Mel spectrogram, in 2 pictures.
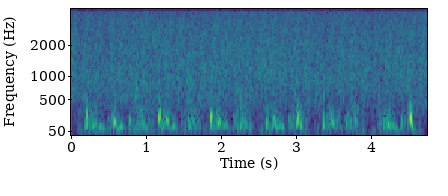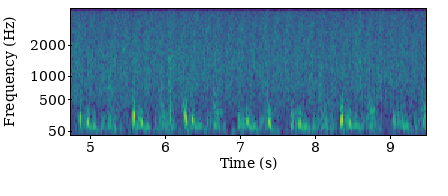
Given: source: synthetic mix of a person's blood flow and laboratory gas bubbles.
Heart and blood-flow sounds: Doppler ultrasound of blood flow; precordium
6.04-6.16 s: bubbles
6.23-6.31 s: bubbles
From the record:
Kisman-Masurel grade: 112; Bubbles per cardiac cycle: 1 to 2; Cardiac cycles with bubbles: 1 to 10%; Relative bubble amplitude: moderate (0.250 to 0.450); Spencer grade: 1 (occasional bubble signal discernible with the cardiac motion signal, with majority of cardiac periods free of bubbles); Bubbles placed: anywhere in the cardiac cycle

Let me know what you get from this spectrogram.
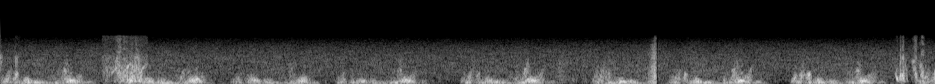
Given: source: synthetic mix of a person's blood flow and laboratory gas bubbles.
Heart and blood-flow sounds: Doppler ultrasound of blood flow; precordium
0.00-0.04 s: bubbles
0.14-0.21 s: bubbles
1.02-1.48 s: bubbles
8.93-9.27 s: bubbles
From the record:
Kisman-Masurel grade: 223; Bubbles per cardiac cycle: several, 3 to 8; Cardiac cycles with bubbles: 10 to 50%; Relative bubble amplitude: loud (0.450 to 0.775); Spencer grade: 2 (many but less than half of the cardiac periods contain bubble signals, singularly or in groups); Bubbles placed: anywhere in the cardiac cycle

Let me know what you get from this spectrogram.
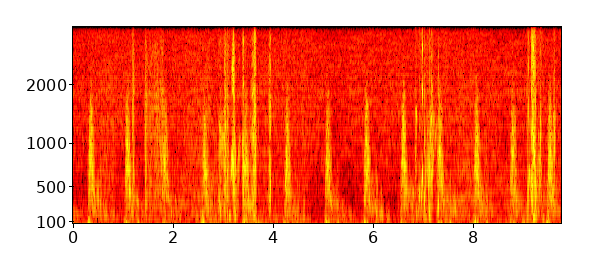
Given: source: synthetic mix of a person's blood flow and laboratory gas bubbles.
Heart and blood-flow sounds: Doppler ultrasound of blood flow; subclavian vein
2.90-3.35 s: bubbles
3.38-3.68 s: bubbles
6.84-7.36 s: bubbles
9.05-9.39 s: bubbles
9.60-9.67 s: bubbles
From the record:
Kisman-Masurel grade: 221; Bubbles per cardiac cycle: several, 3 to 8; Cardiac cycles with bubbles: 10 to 50%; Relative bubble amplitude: barely perceptible (0.100 to 0.250); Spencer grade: 2 (many but less than half of the cardiac periods contain bubble signals, singularly or in groups); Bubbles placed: anywhere in the cardiac cycle

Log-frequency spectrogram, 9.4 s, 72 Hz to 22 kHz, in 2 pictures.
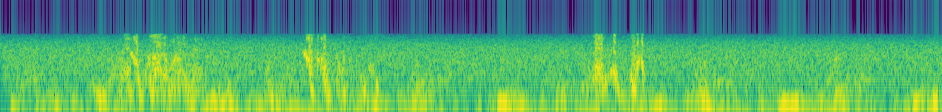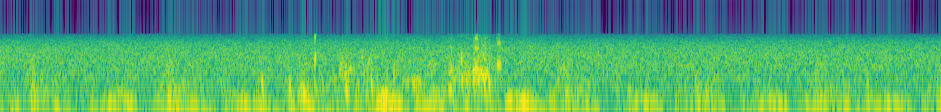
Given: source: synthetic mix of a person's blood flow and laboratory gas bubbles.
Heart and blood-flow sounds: Doppler ultrasound of blood flow; precordium
0.44-1.19 s: bubbles
1.49-1.93 s: bubbles
2.09-2.14 s: bubbles
2.88-3.27 s: bubbles
5.98-6.08 s: bubbles
6.13-6.21 s: bubbles
6.25-6.33 s: bubbles
6.38-6.83 s: bubbles
6.95-7.23 s: bubbles
From the record:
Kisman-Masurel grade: 223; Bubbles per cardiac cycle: several, 3 to 8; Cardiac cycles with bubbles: 10 to 50%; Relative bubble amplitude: loud (0.450 to 0.775); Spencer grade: 2 (many but less than half of the cardiac periods contain bubble signals, singularly or in groups); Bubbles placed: anywhere in the cardiac cycle

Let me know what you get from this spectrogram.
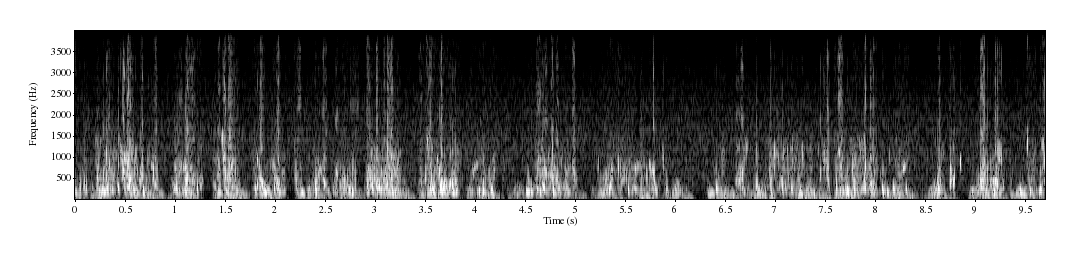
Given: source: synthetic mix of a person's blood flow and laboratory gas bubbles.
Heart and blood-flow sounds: Doppler ultrasound of blood flow; precordium
0.00-0.17 s: bubbles
0.19-0.86 s: bubbles
0.94-1.29 s: bubbles
1.36-1.66 s: bubbles
1.76-2.12 s: bubbles
2.17-2.84 s: bubbles
2.88-3.27 s: bubbles
3.41-3.88 s: bubbles
3.94-4.23 s: bubbles
4.48-5.03 s: bubbles
5.20-5.96 s: bubbles
6.37-6.46 s: bubbles
6.59-6.74 s: bubbles
6.77-7.32 s: bubbles
7.40-7.55 s: bubbles
7.58-8.36 s: bubbles
8.56-8.89 s: bubbles
8.99-9.30 s: bubbles
9.48-9.71 s: bubbles
From the record:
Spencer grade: 4 (maximum detectable bubble signal sounding continuously throughout systole and diastole of every cardiac period, and overriding the amplitude of the normal cardiac signals); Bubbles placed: anywhere in the cardiac cycle

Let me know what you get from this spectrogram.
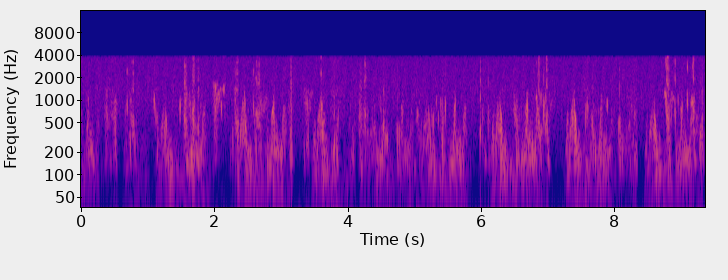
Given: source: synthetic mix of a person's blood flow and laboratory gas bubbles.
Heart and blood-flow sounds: Doppler ultrasound of blood flow; precordium
0.00-0.02 s: bubbles
0.35-0.55 s: bubbles
0.65-0.85 s: bubbles
1.06-1.17 s: bubbles
1.45-1.82 s: bubbles
1.97-2.19 s: bubbles
2.23-2.41 s: bubbles
2.56-2.84 s: bubbles
3.09-3.21 s: bubbles
3.32-3.48 s: bubbles
3.57-3.68 s: bubbles
3.75-3.91 s: bubbles
4.16-4.33 s: bubbles
4.46-4.64 s: bubbles
4.72-4.81 s: bubbles
5.02-5.11 s: bubbles
5.22-5.55 s: bubbles
5.97-6.37 s: bubbles
6.46-7.07 s: bubbles
7.54-7.84 s: bubbles
7.87-7.94 s: bubbles
8.04-8.36 s: bubbles
8.72-8.98 s: bubbles
9.07-9.38 s: bubbles
From the record:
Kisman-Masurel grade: 342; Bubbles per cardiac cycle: rolling drumbeat, 9 or more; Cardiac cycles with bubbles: 100%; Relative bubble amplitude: moderate (0.250 to 0.450); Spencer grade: 3 (all of the cardiac periods contain showers or single bubble signals, but not dominating or overriding the cardiac motion signals); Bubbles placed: only in the low amplitude regions of the cardiac cycle

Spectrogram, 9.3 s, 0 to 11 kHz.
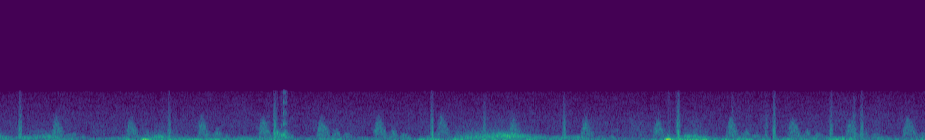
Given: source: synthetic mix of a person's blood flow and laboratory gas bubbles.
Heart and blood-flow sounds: Doppler ultrasound of blood flow; subclavian vein
2.75-2.92 s: bubbles
From the record:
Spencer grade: 1 (occasional bubble signal discernible with the cardiac motion signal, with majority of cardiac periods free of bubbles); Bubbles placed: anywhere in the cardiac cycle

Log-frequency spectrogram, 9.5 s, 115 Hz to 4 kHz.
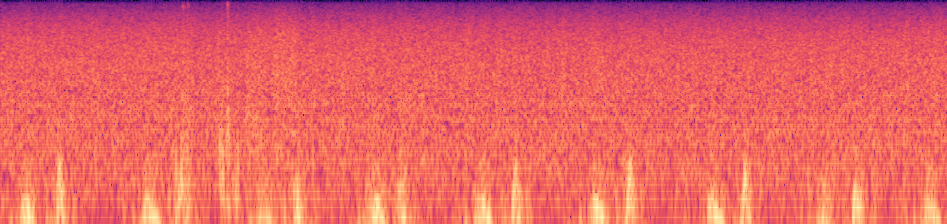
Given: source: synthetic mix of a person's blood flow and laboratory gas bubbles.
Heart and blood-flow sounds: Doppler ultrasound of blood flow; precordium
1.72-1.95 s: bubbles
2.17-2.41 s: bubbles
From the record:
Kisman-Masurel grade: 213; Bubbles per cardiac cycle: several, 3 to 8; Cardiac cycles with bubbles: 1 to 10%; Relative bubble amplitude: loud (0.450 to 0.775); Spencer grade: 1 (occasional bubble signal discernible with the cardiac motion signal, with majority of cardiac periods free of bubbles); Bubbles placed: anywhere in the cardiac cycle

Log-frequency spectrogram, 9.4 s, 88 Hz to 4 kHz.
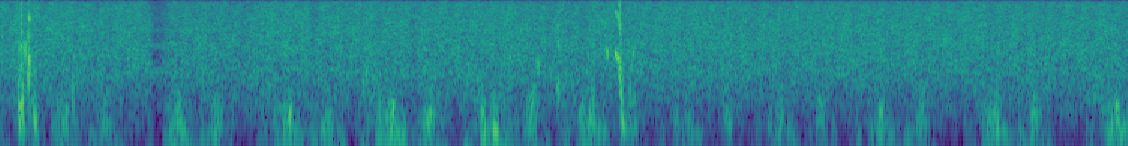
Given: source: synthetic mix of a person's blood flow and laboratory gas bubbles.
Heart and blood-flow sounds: Doppler ultrasound of blood flow; precordium
0.12-0.33 s: bubbles
0.58-0.62 s: bubbles
4.45-4.50 s: bubbles
4.62-4.68 s: bubbles
4.83-4.96 s: bubbles
5.02-5.31 s: bubbles
From the record:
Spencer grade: 2 (many but less than half of the cardiac periods contain bubble signals, singularly or in groups); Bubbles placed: anywhere in the cardiac cycle

